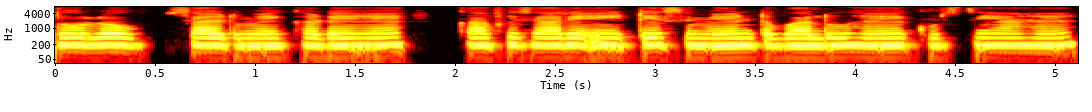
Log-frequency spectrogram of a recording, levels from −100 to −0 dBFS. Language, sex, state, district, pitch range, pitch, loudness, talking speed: Hindi, female, Bihar, Sitamarhi, 190-200 Hz, 195 Hz, -19 LUFS, 165 wpm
